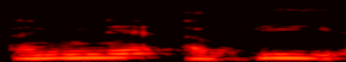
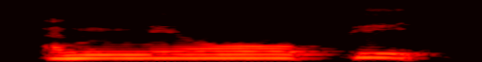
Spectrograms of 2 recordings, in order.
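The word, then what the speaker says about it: अन्योऽपि: दूसरा भी, अन्य धन अपि, अन्य अपि ऐसे बोला जाएगा वैसे तो, लेकिन नहीं, हम कहेंगे अन्योपि।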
